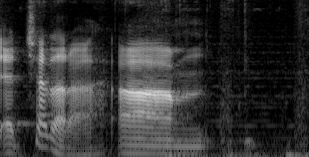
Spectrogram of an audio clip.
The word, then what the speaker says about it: eccetera: But So anyways, I was like, oh, it's pronounced eccetera. And it really surprised me, and I was like, well, why is that surprising? It makes sense that it would just be pronounced like it would be normally in this language.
